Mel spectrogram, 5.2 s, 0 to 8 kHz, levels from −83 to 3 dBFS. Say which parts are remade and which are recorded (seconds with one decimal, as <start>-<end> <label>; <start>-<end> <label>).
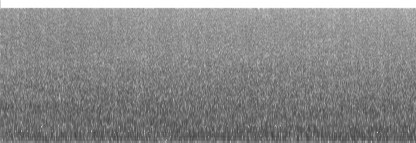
0.0-5.2 recorded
